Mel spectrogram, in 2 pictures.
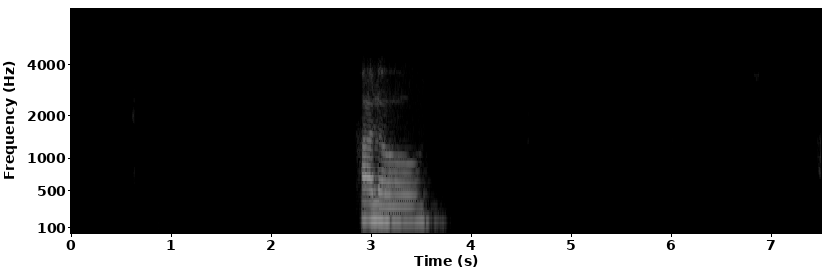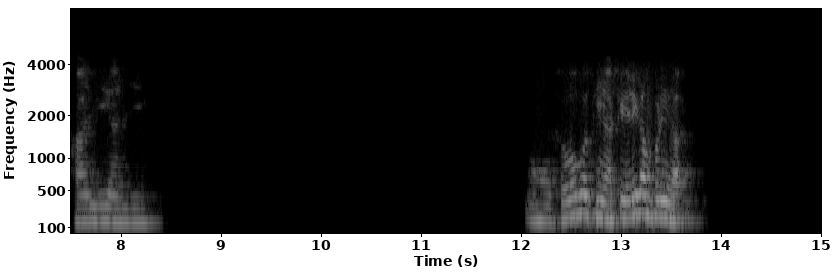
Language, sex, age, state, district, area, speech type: Dogri, male, 18-30, Jammu and Kashmir, Jammu, rural, conversation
